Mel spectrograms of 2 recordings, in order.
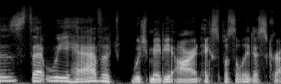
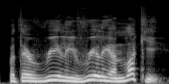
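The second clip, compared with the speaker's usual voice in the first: higher-pitched acted worry; alarmed; 5 semitones higher, 3 dB louder than usual. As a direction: interrupt as an alarmed pupil. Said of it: "looking alarmed".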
